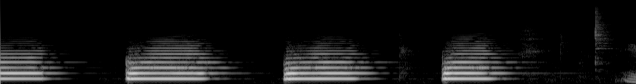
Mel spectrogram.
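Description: French horn playing the same note four times, each held about a second, with short gaps between. In the gaps the player breathes in through both corners of the mouth with the mouthpiece kept on the lips.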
